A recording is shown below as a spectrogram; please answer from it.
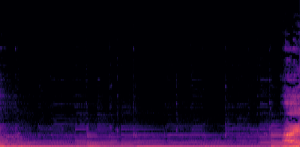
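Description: Solo acoustic guitar playing between sung lines, low notes ringing and re-struck about every second. A man's singing voice comes back in just before the end.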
